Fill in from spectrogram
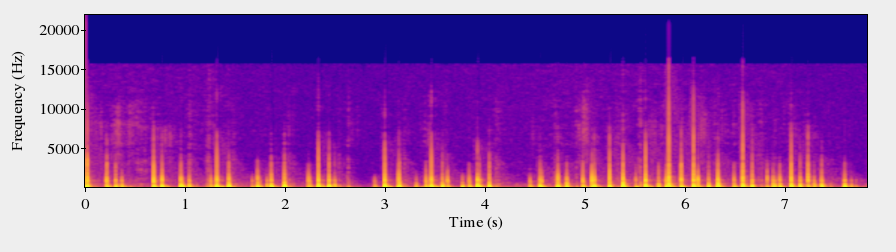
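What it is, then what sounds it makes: Silicone pot lid. A cream silicone pot lid with concentric ridges and a black center knob is tapped with the fingertips and short nails of both hands. The result is a fast, uneven run of dull, low, muffled thuds with a faint click on top and almost no ring, pausing briefly near 3 and 4.5 seconds.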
